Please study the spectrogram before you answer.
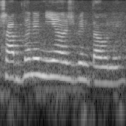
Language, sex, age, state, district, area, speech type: Bengali, female, 18-30, West Bengal, Kolkata, urban, spontaneous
